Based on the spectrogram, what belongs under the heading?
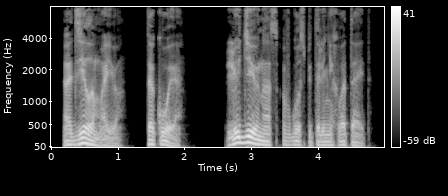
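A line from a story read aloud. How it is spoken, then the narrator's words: Cool reply. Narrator (Russian): прохладным тоном ответил военный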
